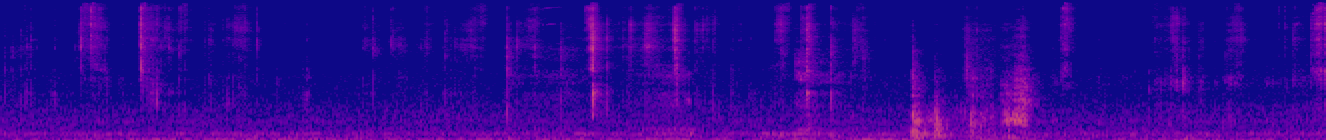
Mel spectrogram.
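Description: Scissors snipping through a decorated paper craft tag, several close, crisp cuts and rustling paper handling, quiet and unaccompanied by talk.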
